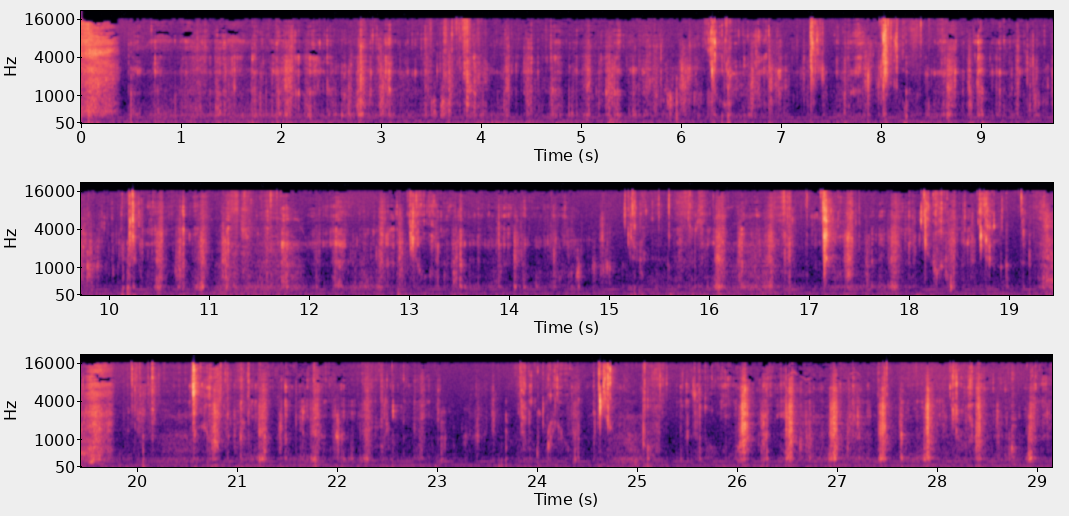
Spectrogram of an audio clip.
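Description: A person chewing deep-fried sushi roll: many irregular crisp crunches and crackles of the fried coating mixed with soft, wet chewing.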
